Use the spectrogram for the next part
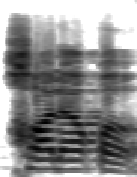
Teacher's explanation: ربک الذی، را کو پر کر کے پڑھیں گے، خلق، خا کو پر کر کے پڑھیں گے، اور قاف کو پر کر کے بھی پڑھنا ہے، اور ساتھ ساتھ قاف کے اندر قلقلہ بھی کرنا ہے، کیونکہ جب یہاں پر آیت ہوگی تو قاف پر جزم لگ جائے گا، اور قاف پر جب جزم ہوتا ہے تو اس کے اندر قلقلہ کرتے ہیں، ہلکا سا آواز کو ڈبل کرتے ہیں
